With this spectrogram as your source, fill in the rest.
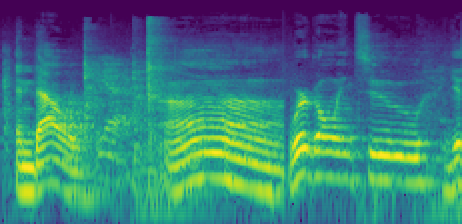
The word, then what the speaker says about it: dhow: How do you pronounce that? That's dhow. And dhow.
